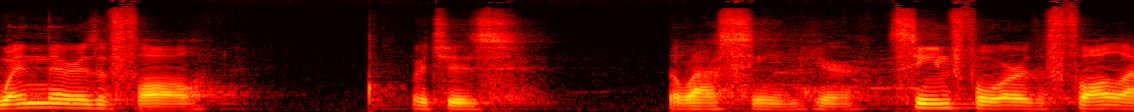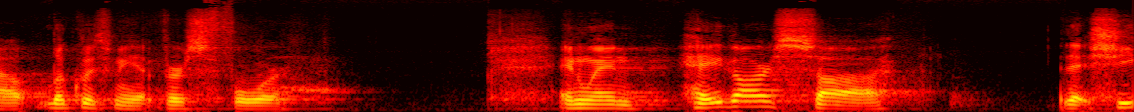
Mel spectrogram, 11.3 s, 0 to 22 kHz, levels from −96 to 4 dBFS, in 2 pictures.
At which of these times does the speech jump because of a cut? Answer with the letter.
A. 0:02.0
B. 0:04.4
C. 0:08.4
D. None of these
A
